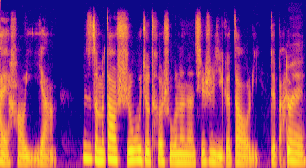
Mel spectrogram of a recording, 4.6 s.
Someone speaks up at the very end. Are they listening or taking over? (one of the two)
taking over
